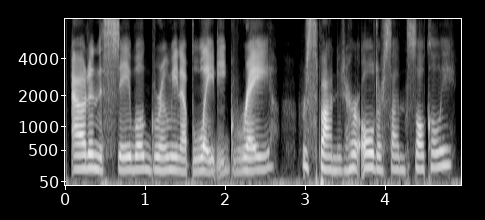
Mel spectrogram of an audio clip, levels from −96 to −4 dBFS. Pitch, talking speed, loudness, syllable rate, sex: 195 Hz, 155 wpm, -20 LUFS, 4.9 syllables/s, female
